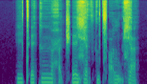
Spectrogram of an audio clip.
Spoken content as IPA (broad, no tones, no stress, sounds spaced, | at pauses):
e tʼ ɛ k øː ħ ɛ̰ t͡ʃʼ ɛ ɕ a t͡sʼ ɯ t͡sʼ ɑ̰ l ṵ ɕ a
